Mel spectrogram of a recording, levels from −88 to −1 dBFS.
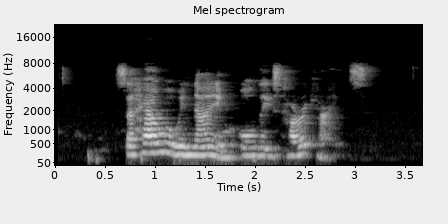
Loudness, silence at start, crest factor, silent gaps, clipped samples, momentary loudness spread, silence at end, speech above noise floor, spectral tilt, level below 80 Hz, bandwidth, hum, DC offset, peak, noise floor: -23 LUFS; 0.3 s; 20 dB; none; under 0.1%; 14 LU; 0.55 s; 28 dB; -3.5 dB/octave; -66 dBFS; 8.4 kHz; none; under 0.1%; -4 dBFS; -51 dBFS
